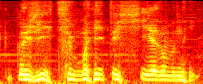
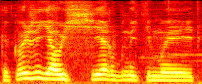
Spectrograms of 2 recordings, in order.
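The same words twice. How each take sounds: First: Loud words breaking into laughter; laughing. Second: Said in the usual way. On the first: Real, not acted. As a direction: laugh through the line.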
